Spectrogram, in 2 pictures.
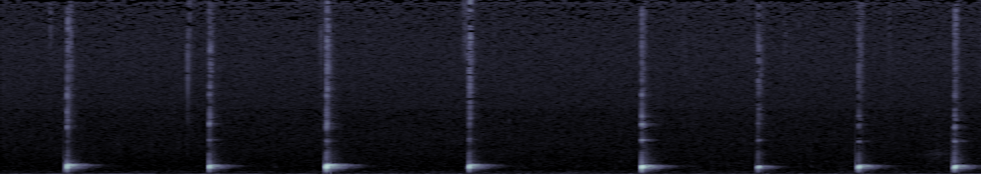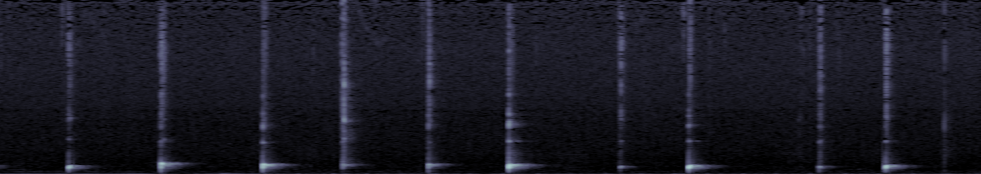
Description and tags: sound of a cork bottle popping. thumb in mouth :)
